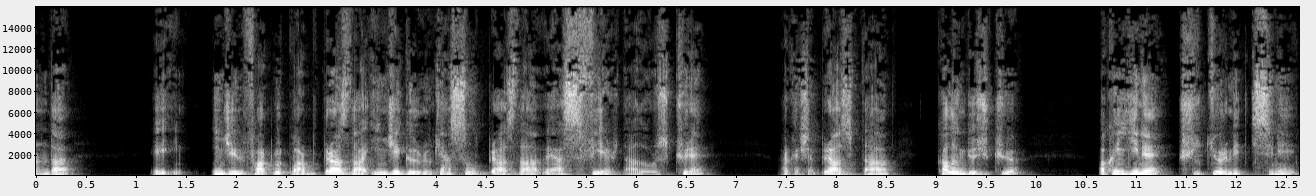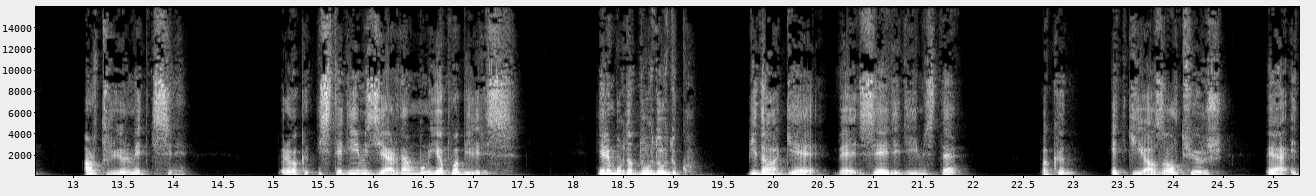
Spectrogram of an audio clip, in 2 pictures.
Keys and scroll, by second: 19.8 g, 20.8 z.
